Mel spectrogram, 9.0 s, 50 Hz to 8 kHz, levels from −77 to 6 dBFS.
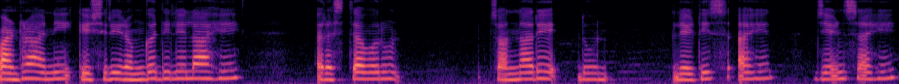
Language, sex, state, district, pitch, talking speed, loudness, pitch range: Marathi, female, Maharashtra, Solapur, 235 Hz, 85 wpm, -22 LUFS, 215-245 Hz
